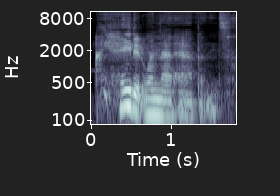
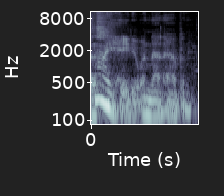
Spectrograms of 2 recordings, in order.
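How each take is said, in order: First: Slow, dry deadpan delivery. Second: Dry, flat retelling of the line; deadpan. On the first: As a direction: say it totally unimpressed. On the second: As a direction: keep it completely dry. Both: Retold or imitated. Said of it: "deadpan kind of delivery".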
